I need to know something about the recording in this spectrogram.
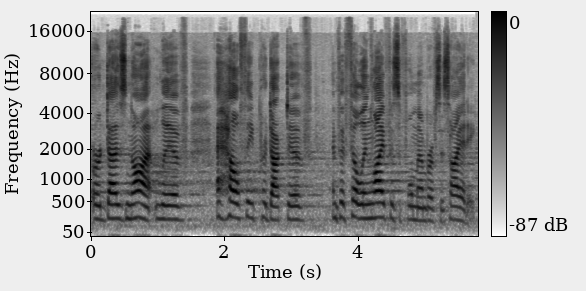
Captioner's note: none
